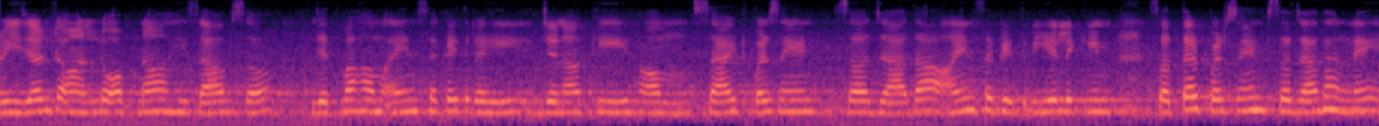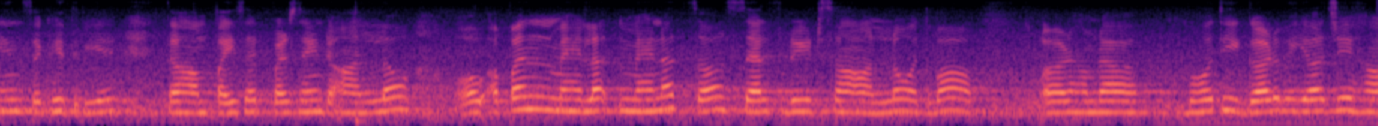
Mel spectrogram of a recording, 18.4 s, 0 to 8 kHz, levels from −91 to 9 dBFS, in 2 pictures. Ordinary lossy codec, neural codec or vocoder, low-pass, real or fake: none; none; none; real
